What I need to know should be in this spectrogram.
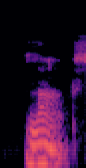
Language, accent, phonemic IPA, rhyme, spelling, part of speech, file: English, Southern England, /lɑːks/, -ɑːks, lakhs, noun, LL-Q1860 (eng)-lakhs.wav
- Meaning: plural of lakh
